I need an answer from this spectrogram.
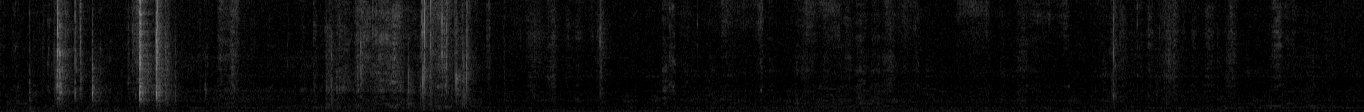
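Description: Near silence broken by a few faint sharp clicks in the first second and a short rustle with more clicks around three seconds in, then one last faint click: hands handling fly-tying materials and tools at the vise.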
